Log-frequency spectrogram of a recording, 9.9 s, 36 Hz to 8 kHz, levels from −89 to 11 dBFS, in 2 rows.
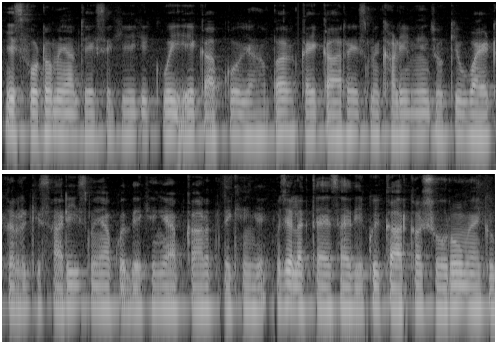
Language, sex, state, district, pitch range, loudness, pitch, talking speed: Hindi, male, Uttar Pradesh, Etah, 110-115 Hz, -27 LUFS, 110 Hz, 275 wpm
